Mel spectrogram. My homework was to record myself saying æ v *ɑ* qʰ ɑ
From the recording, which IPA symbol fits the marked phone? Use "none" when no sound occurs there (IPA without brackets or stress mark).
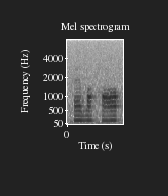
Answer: ɑ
